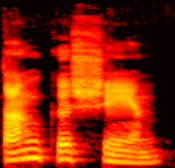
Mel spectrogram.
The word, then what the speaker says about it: Dankeschön: Então, a pronúncia mais neutra, digamos, Dankeschön. Dankeschön. Sons desvozeados. O T e o K são desvozeados.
